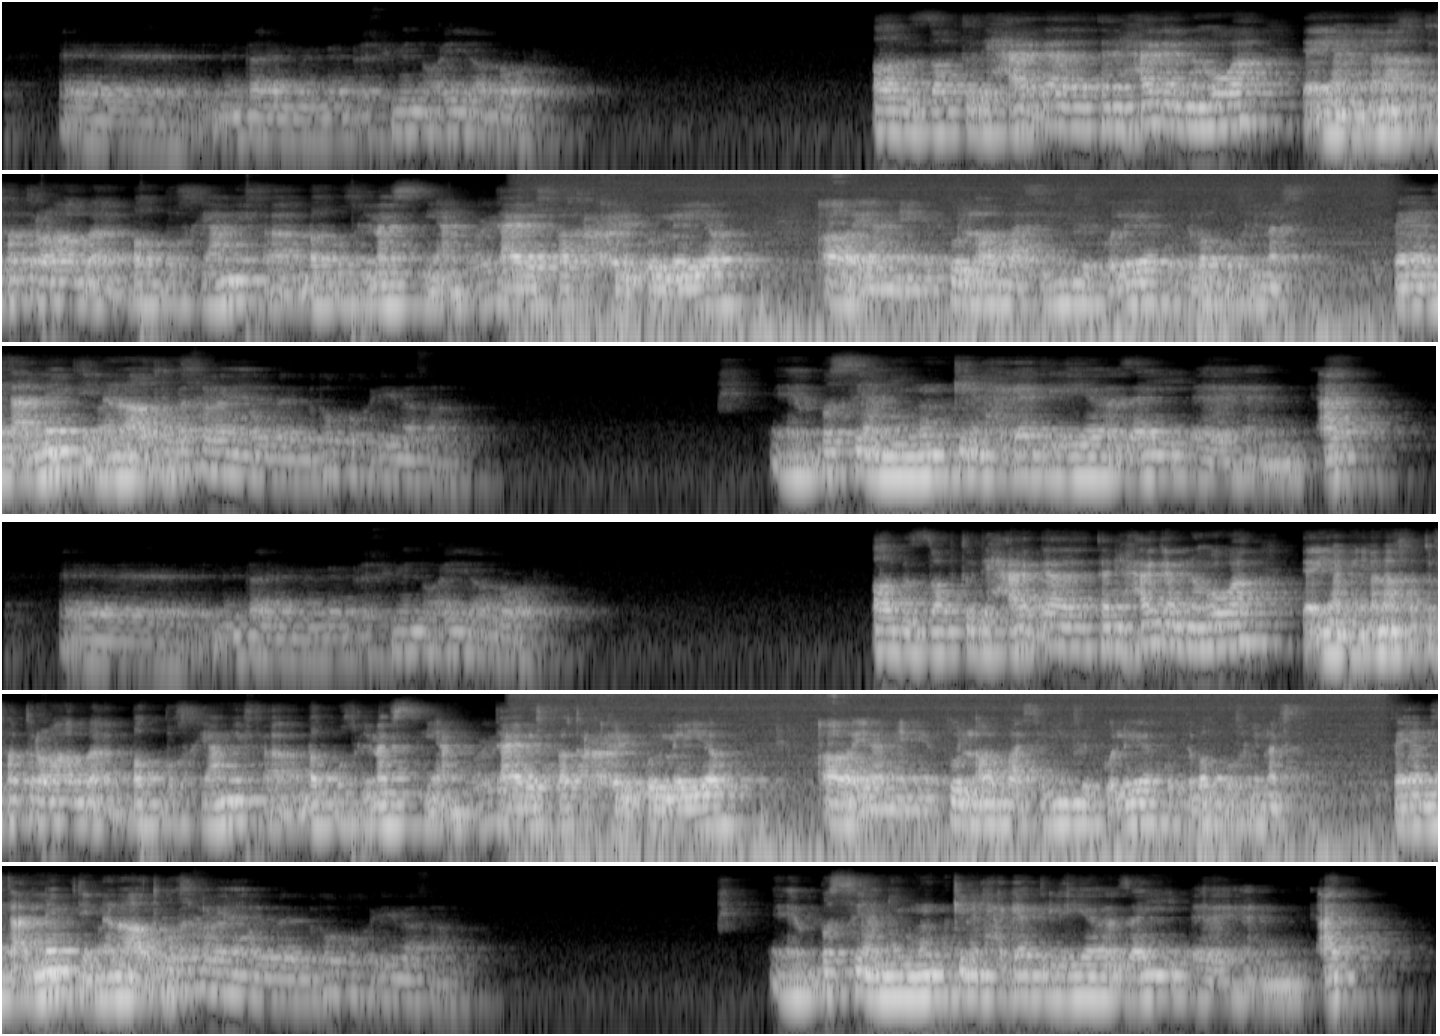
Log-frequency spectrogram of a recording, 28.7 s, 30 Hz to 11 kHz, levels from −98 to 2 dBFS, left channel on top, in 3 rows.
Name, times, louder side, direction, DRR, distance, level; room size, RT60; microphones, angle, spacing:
voice 1, 0.4-3.5 12.6-13.8 19.8-22.2, right 1 dB, 10° left, -1 dB, 1.8 m, -35 dB
voice 2, 5.8-14.5 15.0-18.2 18.8-20.3 24.3-28.0, right 2 dB, 80° right, 2 dB, 1.1 m, -24 dB
sound 1, 9.8-9.9 10.4-10.6 11.1-11.3 11.8-12.0 12.5-12.6 13.2-13.3 13.9-14.0 14.4-14.7, equal, 25° left, 1.2 m, -43 dB
sound 2, 12.9-18.8, equal, 45° right, 3.6 m, -37 dB
11.5 x 8.9 x 3.2 m, 0.83 s
head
